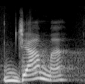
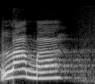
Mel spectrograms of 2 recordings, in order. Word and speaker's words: llama: J makes the sound J, like llama, not llama.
